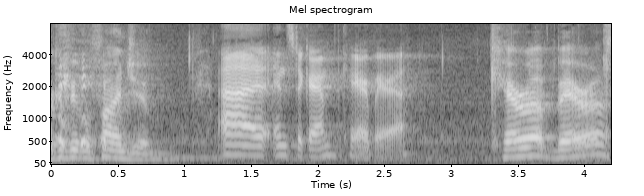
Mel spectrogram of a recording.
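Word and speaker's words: Karebearuh: Instagram, Kara Bera. Kara Bera? Spell it.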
